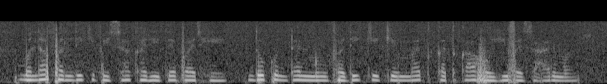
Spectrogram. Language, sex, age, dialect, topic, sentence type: Chhattisgarhi, female, 18-24, Central, agriculture, question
